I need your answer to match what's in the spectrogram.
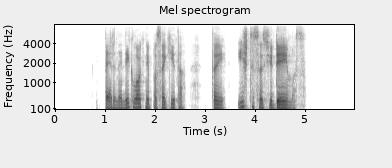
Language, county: Lithuanian, Panevėžys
